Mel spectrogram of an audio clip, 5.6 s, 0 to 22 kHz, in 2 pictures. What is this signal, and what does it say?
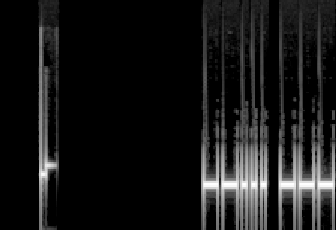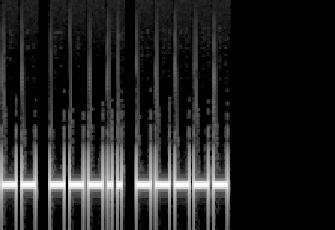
Morse code, heard as a keyed tone, about 30 wpm, 700 Hz. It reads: 7080
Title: Numbers - 4-Digit 30wpm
